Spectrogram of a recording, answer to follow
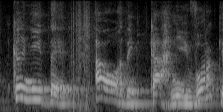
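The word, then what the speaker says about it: Canidae: é a família Canindé se escreve candiday mas não se pronunciou a Canindé a ordem carne vó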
